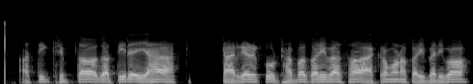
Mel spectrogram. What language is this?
Odia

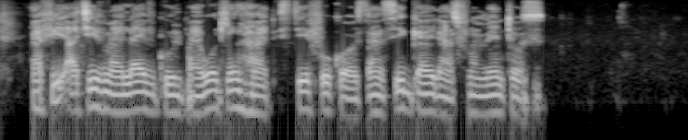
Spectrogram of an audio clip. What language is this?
Nigerian Pidgin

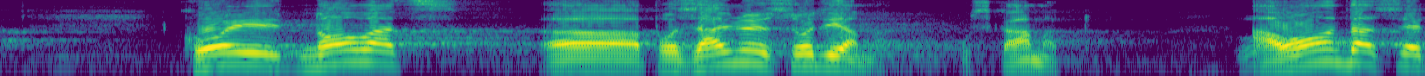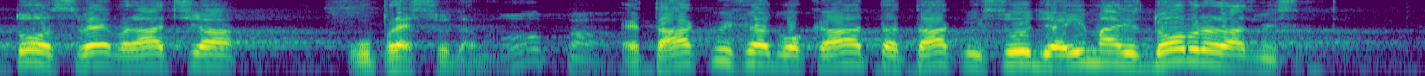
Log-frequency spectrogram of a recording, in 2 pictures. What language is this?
Serbian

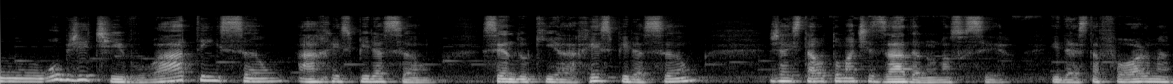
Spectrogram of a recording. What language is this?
Portuguese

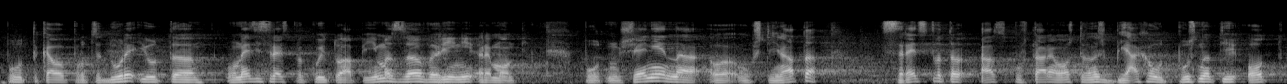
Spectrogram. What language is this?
Bulgarian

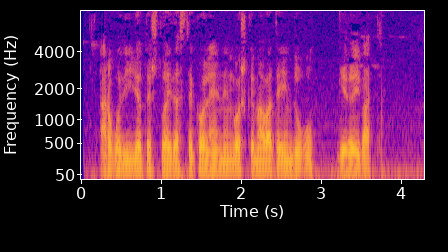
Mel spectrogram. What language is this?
Basque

